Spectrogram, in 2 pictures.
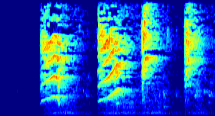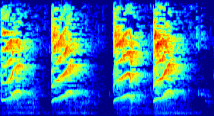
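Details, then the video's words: Brown-throated sunbird calling noisily at midnight: a loud series of harsh, rasping notes, each a sweeping scratchy burst about half a second long, given back to back with a faint low rumble underneath. "burung wiceh / kolibri kelapa brisik tengah malam"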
